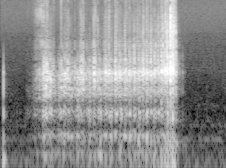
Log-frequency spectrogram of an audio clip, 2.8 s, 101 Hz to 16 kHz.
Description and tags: Plastic cup twirling
Twirling sound produced by tottering a plastic cap of a plastic container on the hardwood floor of the CCRMA recording studio. Recorded using a Roland Edirol at the recording studio in CCRMA at Stanford University.
plastic, ring, aip09, twirl, totter, cap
